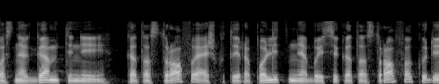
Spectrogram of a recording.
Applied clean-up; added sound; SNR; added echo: none; none; none; none.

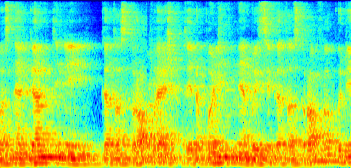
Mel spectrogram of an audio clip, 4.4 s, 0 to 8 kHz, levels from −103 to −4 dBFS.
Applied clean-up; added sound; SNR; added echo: neural separator model SepFormer DNS4.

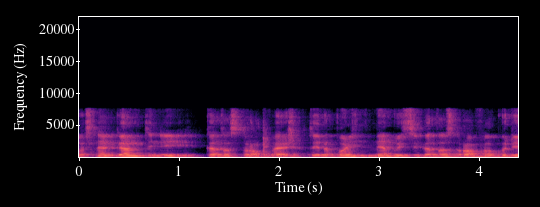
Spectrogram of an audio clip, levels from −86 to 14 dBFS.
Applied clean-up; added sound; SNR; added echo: neural mask model DeepFilterNet 3.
